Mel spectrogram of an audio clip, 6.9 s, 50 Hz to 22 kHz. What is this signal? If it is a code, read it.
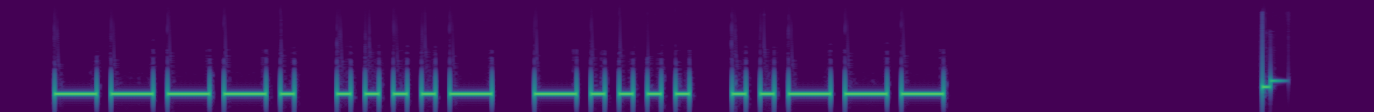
Morse code, heard as a keyed tone, about 17 wpm, 700 Hz. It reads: 9462
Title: Numbers - 4-Digit 17wpm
